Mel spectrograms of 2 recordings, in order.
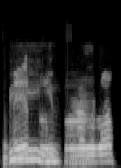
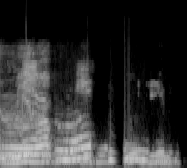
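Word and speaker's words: مِنْ رَبِّهِمْ: নুনটা মির পড়া যাবে কি রব্বিহি এখানে? মির রব্বিহিম। এখানে কি রব্বিহি নুন পড়া যাবে? হবে না, পড়া না যাবে না। না। মির রব্বিহিম। মির মির রব্বিহিম তারপরে এখানে নুন সাকিনের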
